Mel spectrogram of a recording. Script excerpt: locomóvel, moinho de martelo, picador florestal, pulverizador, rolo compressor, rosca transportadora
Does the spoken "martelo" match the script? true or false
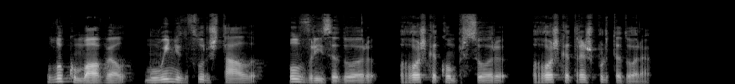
false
